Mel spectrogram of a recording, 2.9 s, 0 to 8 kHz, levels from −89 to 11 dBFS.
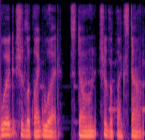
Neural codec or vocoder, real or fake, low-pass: codec, 44.1 kHz, 7.8 kbps, Pupu-Codec; fake; 7.2 kHz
